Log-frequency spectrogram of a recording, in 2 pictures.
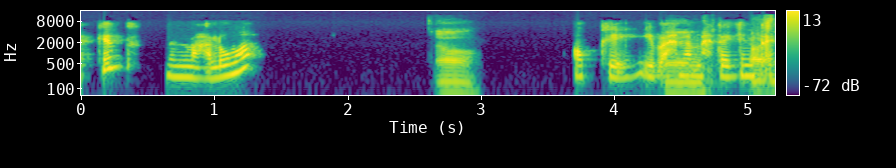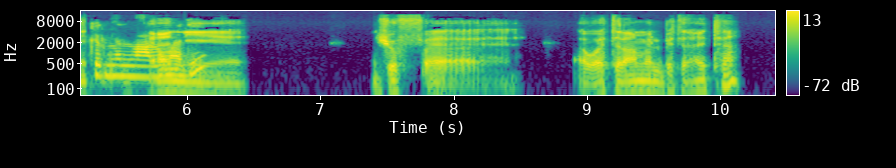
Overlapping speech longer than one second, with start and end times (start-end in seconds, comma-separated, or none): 4.4-6.2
